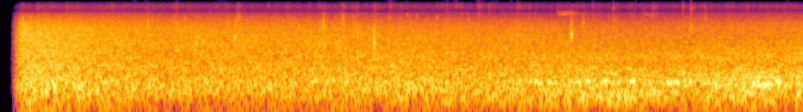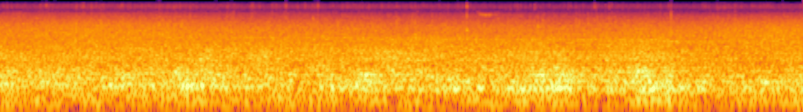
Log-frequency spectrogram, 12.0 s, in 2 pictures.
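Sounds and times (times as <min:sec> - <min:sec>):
steady rain falling: 0:00.1 - 0:12.0.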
